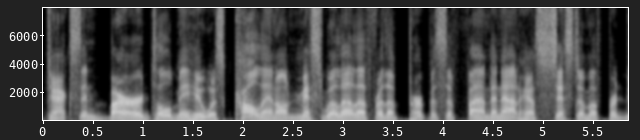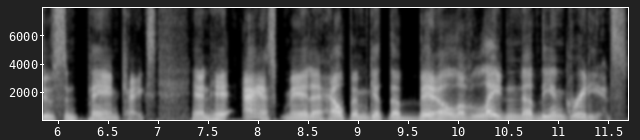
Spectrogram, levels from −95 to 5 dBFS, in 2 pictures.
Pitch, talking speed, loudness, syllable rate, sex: 155 Hz, 185 wpm, -20 LUFS, 4.8 syllables/s, male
